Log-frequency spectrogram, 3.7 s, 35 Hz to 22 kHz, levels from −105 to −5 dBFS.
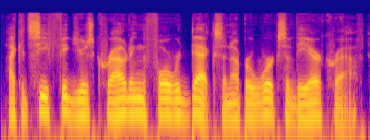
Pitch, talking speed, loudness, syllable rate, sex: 105 Hz, 245 wpm, -17 LUFS, 5.6 syllables/s, male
